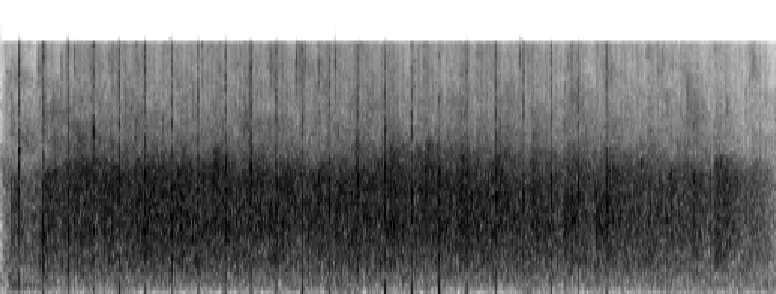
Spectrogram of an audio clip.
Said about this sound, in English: All right, one last round of applause.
